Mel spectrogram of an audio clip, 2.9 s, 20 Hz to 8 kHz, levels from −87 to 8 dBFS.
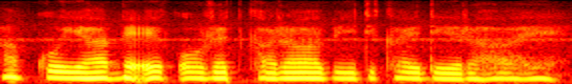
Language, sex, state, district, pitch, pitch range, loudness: Hindi, female, Arunachal Pradesh, Lower Dibang Valley, 165 Hz, 155-170 Hz, -13 LUFS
